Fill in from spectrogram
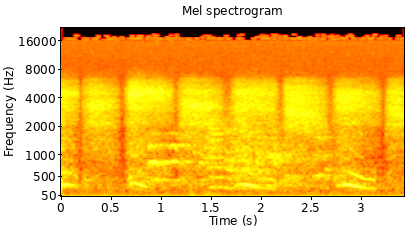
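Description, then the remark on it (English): A voice imitates the rapid, forceful fire breath breathing exercise: about seven sharp, breathy huffs at a quick, steady rhythm, fairly loud, with faint voiced tones in between. “And he was just sitting there, and towards the end of my lecture, our Pakka Brahmana was beginning to do some serious breathing exercises called the fire breath.”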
